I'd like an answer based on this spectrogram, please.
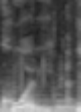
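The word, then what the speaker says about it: खुहड़ी: के सम बोलते हैं, और जो खुरी विलेज है वो एक्चुअल प्रोनाउंसिएशन उसका है खुअरी।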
